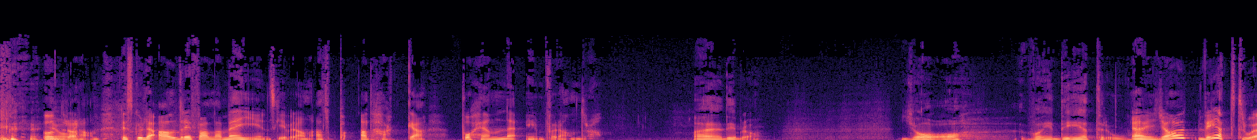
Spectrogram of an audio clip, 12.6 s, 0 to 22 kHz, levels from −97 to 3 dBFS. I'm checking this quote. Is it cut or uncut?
uncut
